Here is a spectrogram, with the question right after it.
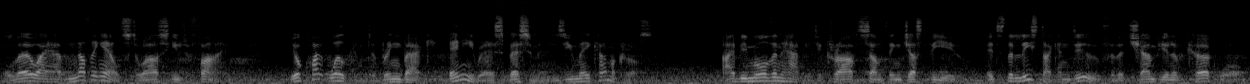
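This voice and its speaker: A man acts a grateful fantasy game merchant, courteous and obliging. The delivery is lively in pitch, with long reverb and clear background noise. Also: moderate pace, natural voice. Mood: welcoming, grateful. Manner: welcoming, polite. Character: courteous, grateful craftsman shopkeeper, welcoming and obliging.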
